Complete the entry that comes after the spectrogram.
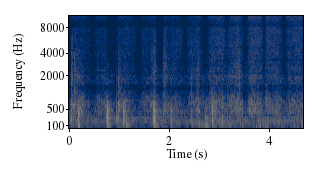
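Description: Fingers with short nails scratch and rub the front panel and top edge of a hollow, printed cardboard saltine cracker box. Dry, papery scraping is heard in uneven strokes, with a few sharper scratches standing out. The sound is mostly low-mid, centered around 450 Hz, over a faint steady hum.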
